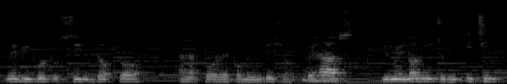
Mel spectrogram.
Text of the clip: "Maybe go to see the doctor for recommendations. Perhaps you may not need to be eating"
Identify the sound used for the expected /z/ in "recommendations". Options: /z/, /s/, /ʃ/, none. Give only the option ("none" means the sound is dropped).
none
